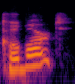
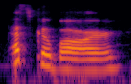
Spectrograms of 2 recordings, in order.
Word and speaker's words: Escobar: How do you say it? Cobart? Escobar.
